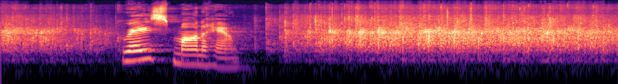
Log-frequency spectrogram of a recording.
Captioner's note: audience applauding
